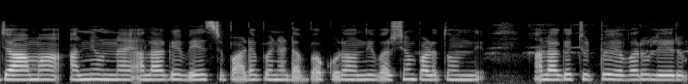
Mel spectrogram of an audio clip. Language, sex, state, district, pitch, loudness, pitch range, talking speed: Telugu, female, Andhra Pradesh, Sri Satya Sai, 220 Hz, -18 LUFS, 215-225 Hz, 130 wpm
